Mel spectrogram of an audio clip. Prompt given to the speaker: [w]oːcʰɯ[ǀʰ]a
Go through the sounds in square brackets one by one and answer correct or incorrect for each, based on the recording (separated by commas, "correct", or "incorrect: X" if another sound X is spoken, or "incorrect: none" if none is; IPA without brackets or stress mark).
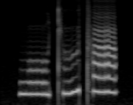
correct, incorrect: tʰ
